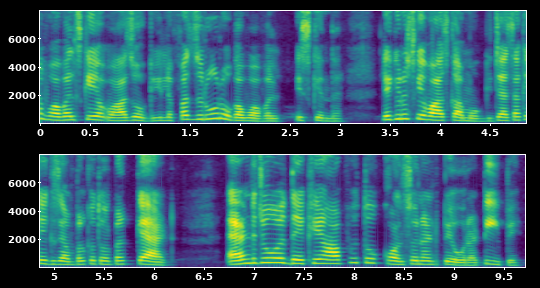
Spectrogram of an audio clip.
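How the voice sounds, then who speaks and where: A woman with a slightly high voice teaches in a patient classroom manner. She stretches example words out slowly and weaves English terms into her explanations. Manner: mixes English terms into Hindi-Urdu speech.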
